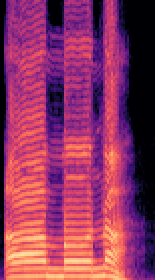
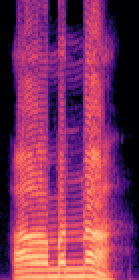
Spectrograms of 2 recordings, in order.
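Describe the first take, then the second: The two takes are said the same way.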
